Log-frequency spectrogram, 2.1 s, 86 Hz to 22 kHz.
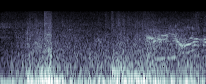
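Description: A shell slams into a KV-3 Russian heavy tank in World of Tanks, fired by an enemy medium tank: a heavy explosive boom near the half-second mark, rumbling low under the game din, with someone talking over it.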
